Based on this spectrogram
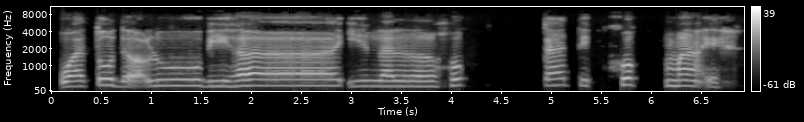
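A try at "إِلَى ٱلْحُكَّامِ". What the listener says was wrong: Hukam. Hukam. Ya, bukan hukmah. Oke, Ibu coba diperhatikan di ilal hukam. Nah, di sini kan fathah. Di depannya ada alif, berarti dibacanya panjang ya. Tadi kelewat di ilal hukam.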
